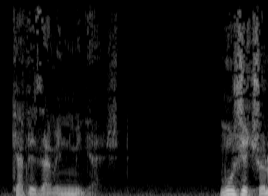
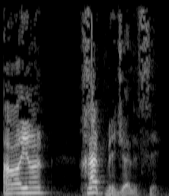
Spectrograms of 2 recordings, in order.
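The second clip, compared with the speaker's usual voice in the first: character's closing call; 13 semitones higher, 6 dB louder than usual. Acted. End of a character's speech.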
